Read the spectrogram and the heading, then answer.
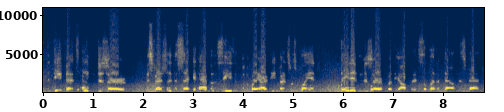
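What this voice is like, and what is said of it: Hoarse, worn-out voice. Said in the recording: “my voice is almost shot”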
